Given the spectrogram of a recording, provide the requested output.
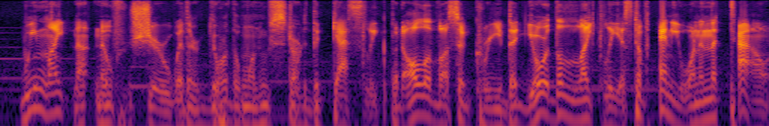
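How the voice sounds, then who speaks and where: A man puts on a character voice with a very deep, low pitch. His pitch swings very widely. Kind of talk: authoritative, accusatory. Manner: exaggerated, terrible-on-purpose cop voice.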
